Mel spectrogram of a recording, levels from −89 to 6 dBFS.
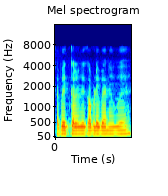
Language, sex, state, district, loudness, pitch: Hindi, male, Uttar Pradesh, Shamli, -17 LUFS, 120 Hz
